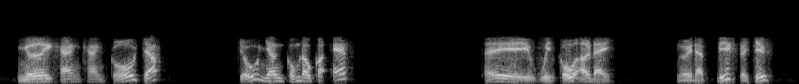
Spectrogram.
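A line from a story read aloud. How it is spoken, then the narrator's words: Cold male voice. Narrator (Vietnamese): Giọng một hán tử lạnh lùng nói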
